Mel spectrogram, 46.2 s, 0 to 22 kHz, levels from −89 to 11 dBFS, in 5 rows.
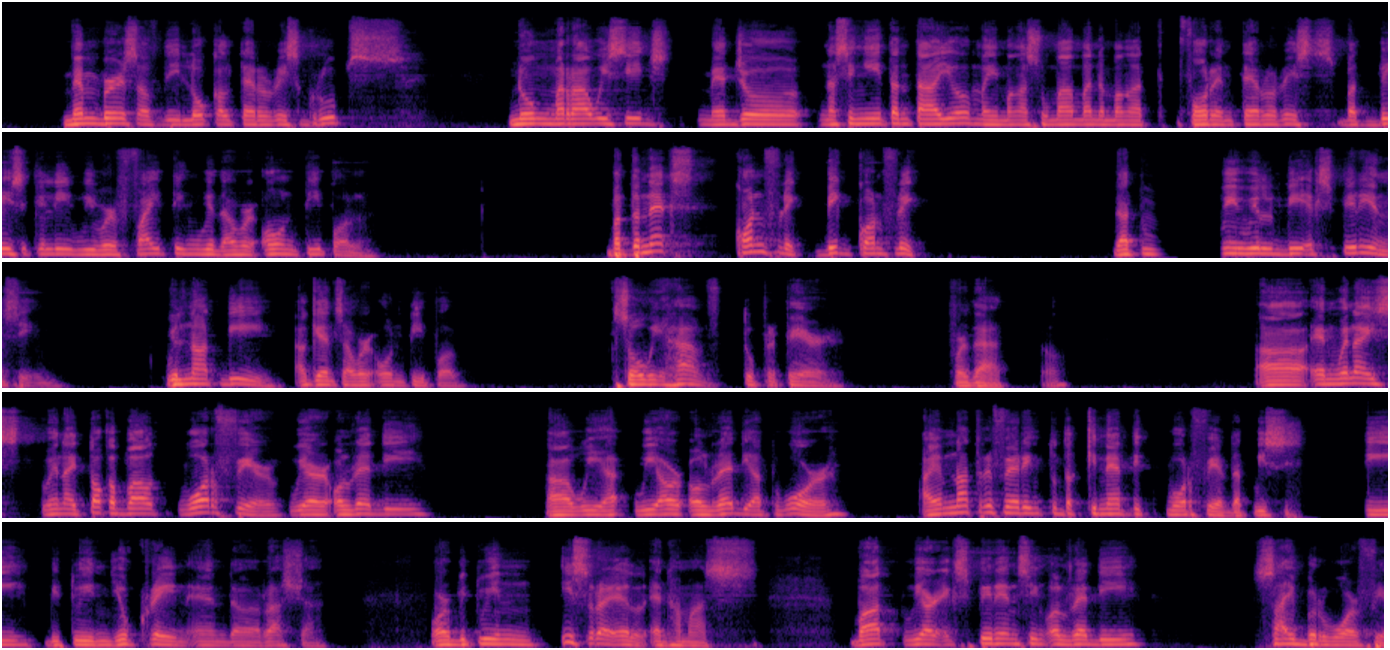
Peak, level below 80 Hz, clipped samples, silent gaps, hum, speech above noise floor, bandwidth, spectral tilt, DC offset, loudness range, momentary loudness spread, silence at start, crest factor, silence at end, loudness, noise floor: -8 dBFS; -48 dBFS; under 0.1%; 17.07-17.34 s, 36.50-36.79 s; none; 57 dB; 13.5 kHz; -5.5 dB/octave; under 0.1%; 4 LU; 10 LU; 0.4 s; 20 dB; 0 s; -27 LUFS; -83 dBFS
